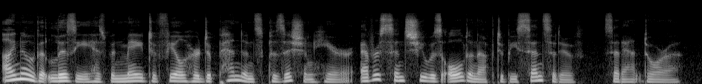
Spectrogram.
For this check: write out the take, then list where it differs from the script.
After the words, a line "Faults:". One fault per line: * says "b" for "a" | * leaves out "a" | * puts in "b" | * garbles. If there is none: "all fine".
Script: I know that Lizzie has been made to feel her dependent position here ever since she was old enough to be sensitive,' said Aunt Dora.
I know that Lizzie has been made to feel her dependents position here ever since she was old enough to be sensitive,' said Aunt Dora.
Faults:
* says "dependents" for "dependent"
